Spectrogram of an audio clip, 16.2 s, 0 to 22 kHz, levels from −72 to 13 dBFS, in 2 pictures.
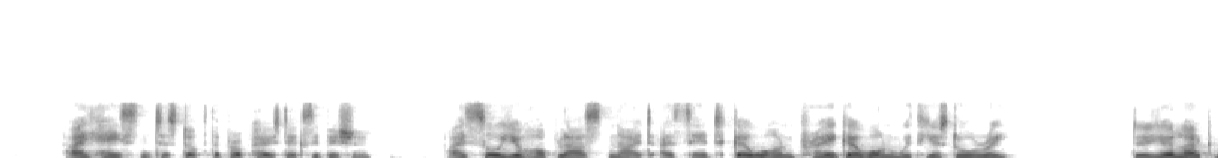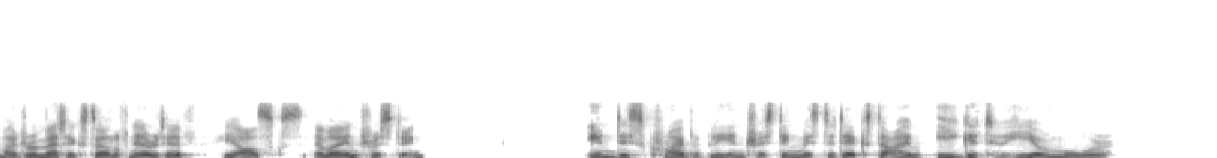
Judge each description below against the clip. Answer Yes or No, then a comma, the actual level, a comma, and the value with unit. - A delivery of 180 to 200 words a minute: No, average, 170 wpm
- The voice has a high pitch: Yes, high, 225 Hz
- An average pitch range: Yes, average, 4.3 semitones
